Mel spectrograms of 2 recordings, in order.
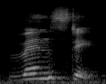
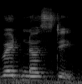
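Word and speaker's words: Wednesday: First word is वेंसडे। We read it एज वेडनसडे। वेडनसडे बिल्कुल ही गलत pronunciation है। इट्स वेंसडे, वेंसडे।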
